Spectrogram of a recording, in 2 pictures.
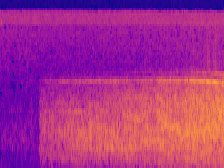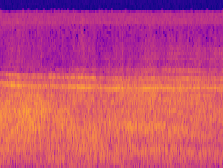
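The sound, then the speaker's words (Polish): A private jet flies overhead above Glasgow, Scotland. Its roar starts abruptly after a brief quiet moment and swells into a loud, steady, broad rushing drone with a faint high whine on top. No voices are heard. “Od poniedziałku szkockie niebo nad Glasgow zapełniło się od prywatnych odrzutowców, powodując niemały korek w przestworzach.”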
